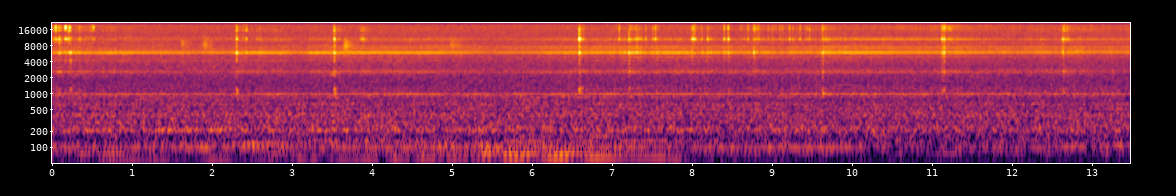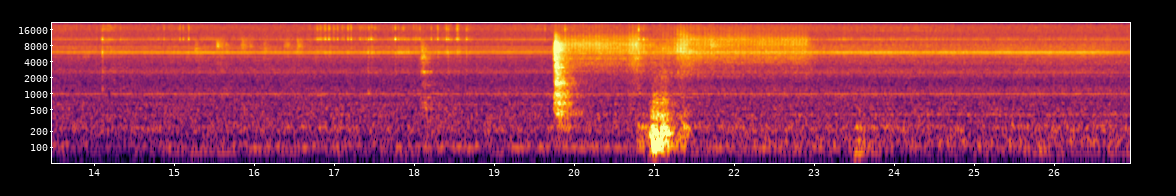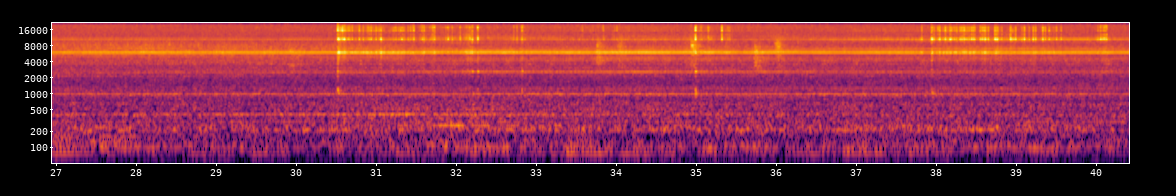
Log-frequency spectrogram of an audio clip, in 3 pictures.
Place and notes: Poznan, Jezyce district, at the office, bathroom - glitchy halogen lamp
a small halogen light in the bathroom buzzing.
Poznań, Poland, 6 March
